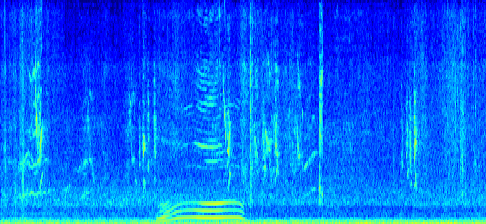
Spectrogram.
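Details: Homeless stray cat outdoors in Ras Al Khaimah, UAE, lets out a single clear meow of about two seconds that climbs, holds level, then drops, over a constant low rumble of traffic and scattered bird chirps.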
